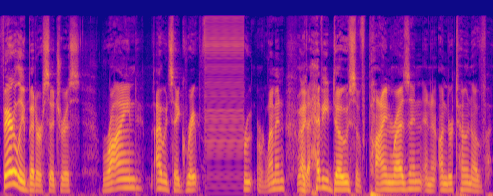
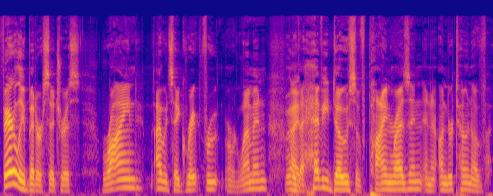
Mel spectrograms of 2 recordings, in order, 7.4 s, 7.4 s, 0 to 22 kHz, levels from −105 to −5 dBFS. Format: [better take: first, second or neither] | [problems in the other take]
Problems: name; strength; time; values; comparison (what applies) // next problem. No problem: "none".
second | audio freezing; at 3 s for 0.5 s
